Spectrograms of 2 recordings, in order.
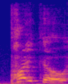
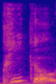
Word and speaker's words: pico: cultist Oddish Caitlyn Rose the prefix Pico is pronounced Pico not Pico and for context most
